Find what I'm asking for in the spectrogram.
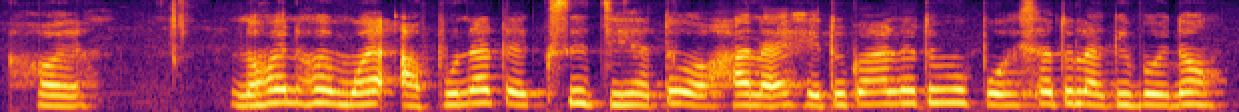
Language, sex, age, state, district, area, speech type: Assamese, female, 18-30, Assam, Biswanath, rural, spontaneous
